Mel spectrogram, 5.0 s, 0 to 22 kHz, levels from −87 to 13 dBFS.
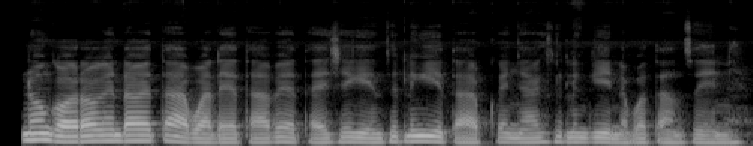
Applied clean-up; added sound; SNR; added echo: none; none; none; none.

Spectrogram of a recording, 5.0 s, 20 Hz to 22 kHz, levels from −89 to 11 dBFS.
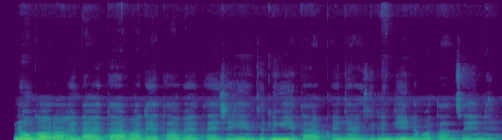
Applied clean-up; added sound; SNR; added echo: none; none; none; reverberation time 0.7 s.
